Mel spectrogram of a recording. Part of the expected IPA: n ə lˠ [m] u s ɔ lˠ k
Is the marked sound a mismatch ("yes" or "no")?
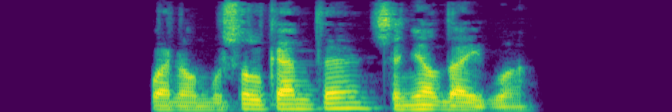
no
